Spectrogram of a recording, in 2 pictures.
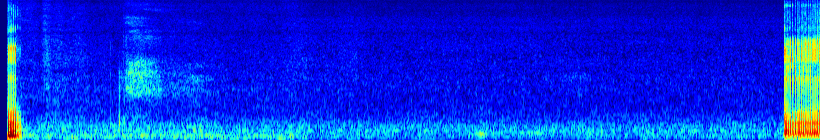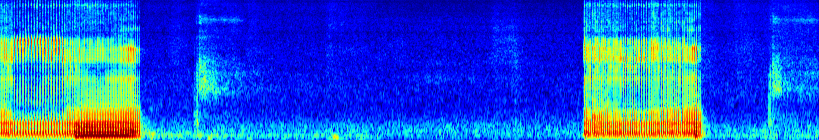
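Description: Two loud, buzzing snores about six seconds apart against quiet background breathing.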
